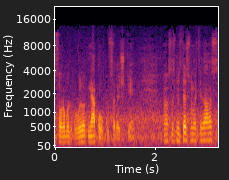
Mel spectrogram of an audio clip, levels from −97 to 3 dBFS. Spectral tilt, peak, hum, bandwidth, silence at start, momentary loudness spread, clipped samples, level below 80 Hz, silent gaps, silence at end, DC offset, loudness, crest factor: -6 dB/octave; 0 dBFS; none; 13 kHz; 0 s; 14 LU; under 0.1%; -56 dBFS; none; 0 s; 0.1%; -19 LUFS; 18 dB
